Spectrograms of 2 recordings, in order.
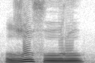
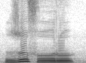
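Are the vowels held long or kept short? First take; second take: short; short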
